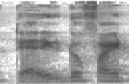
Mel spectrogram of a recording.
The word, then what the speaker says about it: Pteridophyta: First is division Thallophyta, division Bryophyta, division Pteridophyta, इसमें P silent है, division Angiosperms and division Gymnosperm.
